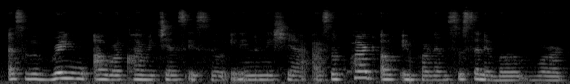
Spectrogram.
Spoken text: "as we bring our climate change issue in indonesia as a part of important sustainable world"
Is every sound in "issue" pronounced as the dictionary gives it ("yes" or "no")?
no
